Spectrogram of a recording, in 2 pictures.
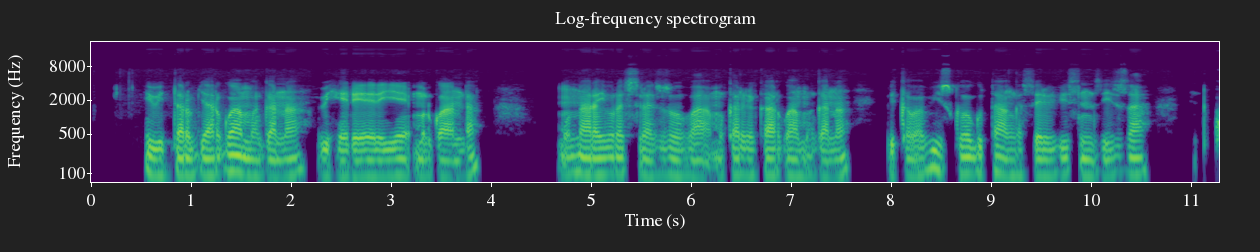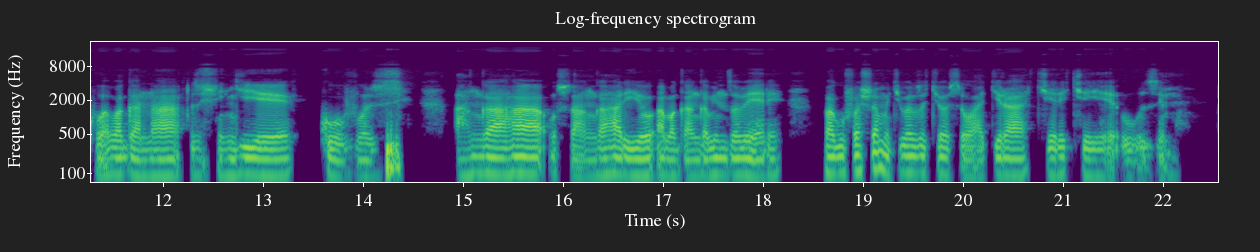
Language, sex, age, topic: Kinyarwanda, male, 25-35, health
